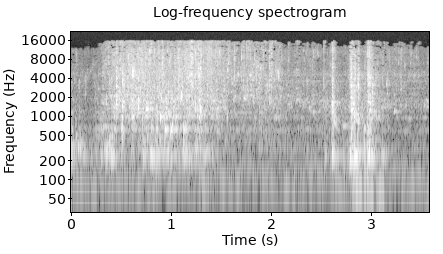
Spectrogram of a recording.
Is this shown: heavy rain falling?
no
